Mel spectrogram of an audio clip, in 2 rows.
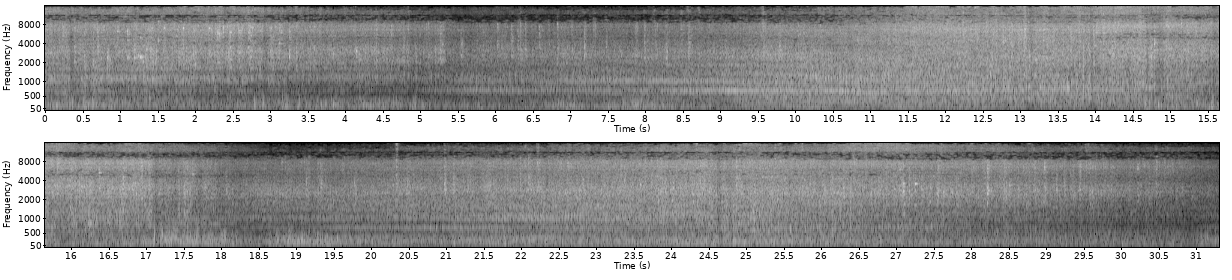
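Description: John Deere 6920S tractor's six-cylinder diesel engine working under load as it pulls a seed drill across the field. Its level rises and falls as the tractor moves nearer and farther away.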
